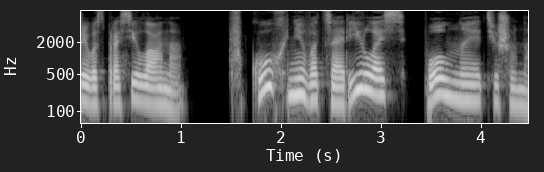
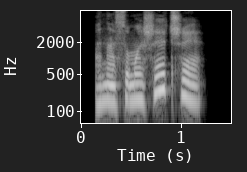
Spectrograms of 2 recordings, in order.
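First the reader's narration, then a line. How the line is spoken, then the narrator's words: Maid whispering. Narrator (Russian): прошептала одна из служанок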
